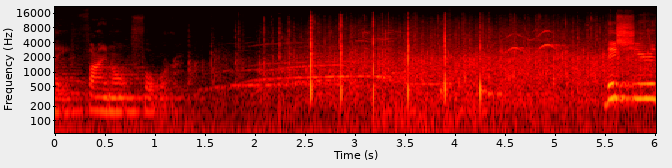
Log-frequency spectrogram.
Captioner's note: applause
